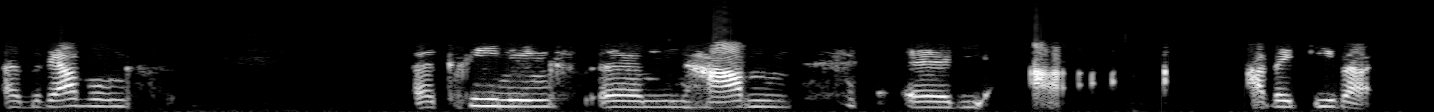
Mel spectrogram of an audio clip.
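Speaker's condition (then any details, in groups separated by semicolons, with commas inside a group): Stuttering; joined self-help relatively early, learned through self-help to handle stuttering openly; currently a fairly fluent phase, audible in recording; sometimes gets stuck, takes longer to speak, comes up more when speaking to groups, hardest in English online seminars; blocks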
